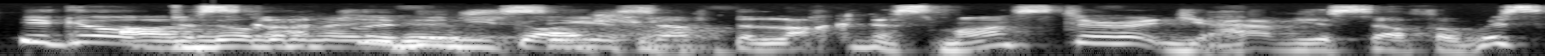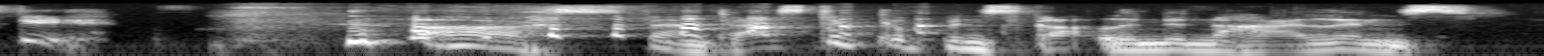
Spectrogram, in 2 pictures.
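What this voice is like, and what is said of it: Put-on Scottish accent, sounds Irish. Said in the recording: “Accent. ... I think it sounded kind of Irish.”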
